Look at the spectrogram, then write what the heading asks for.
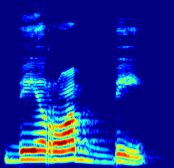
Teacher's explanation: रॉ को सख्त रॉ को जो है वो पुर पढ़ेंगे, यानी भारी आवाज़ में पढ़ेंगे क्योंकि उसके ऊपर हरकत है, ज़बर है।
